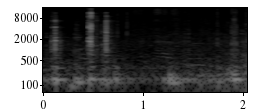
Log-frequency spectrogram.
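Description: A few light metallic clicks and taps of tools being handled at a lathe chuck, the sharpest one near the end, over a faint low hum.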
